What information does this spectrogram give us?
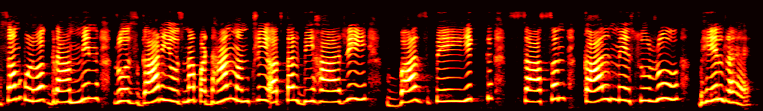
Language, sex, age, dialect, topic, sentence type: Maithili, female, 51-55, Eastern / Thethi, banking, statement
